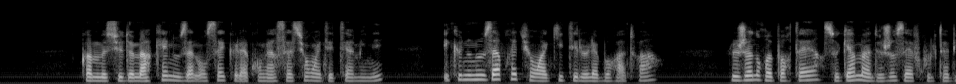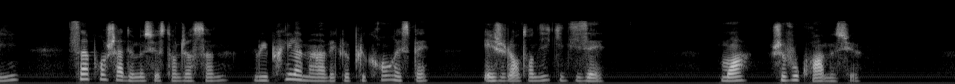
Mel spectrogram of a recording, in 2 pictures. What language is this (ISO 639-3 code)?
fra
